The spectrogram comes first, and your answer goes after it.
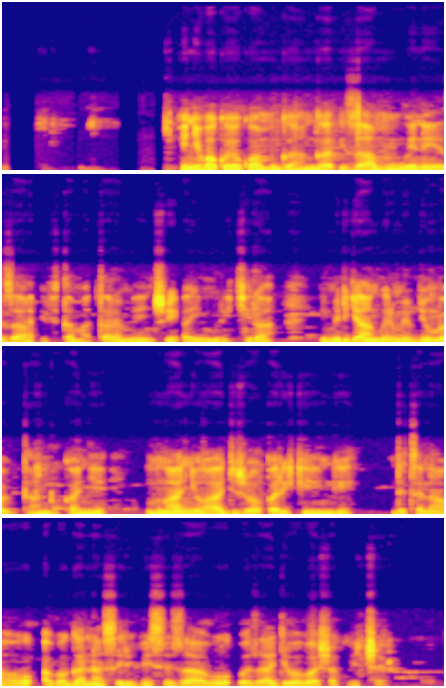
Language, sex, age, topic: Kinyarwanda, female, 25-35, health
